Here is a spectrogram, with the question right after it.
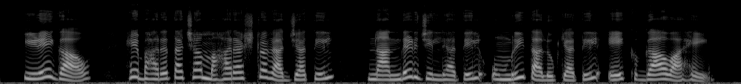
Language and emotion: Marathi, neutral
